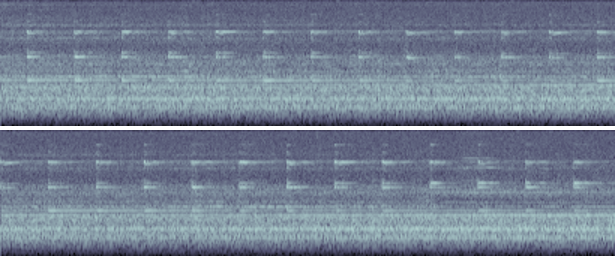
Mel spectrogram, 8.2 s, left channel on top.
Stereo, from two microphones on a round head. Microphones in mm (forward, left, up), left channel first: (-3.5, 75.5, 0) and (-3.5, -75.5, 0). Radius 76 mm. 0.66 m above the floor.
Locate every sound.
Only background noise.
